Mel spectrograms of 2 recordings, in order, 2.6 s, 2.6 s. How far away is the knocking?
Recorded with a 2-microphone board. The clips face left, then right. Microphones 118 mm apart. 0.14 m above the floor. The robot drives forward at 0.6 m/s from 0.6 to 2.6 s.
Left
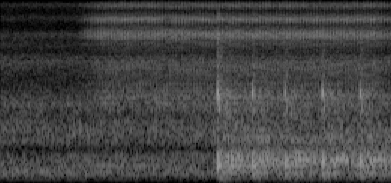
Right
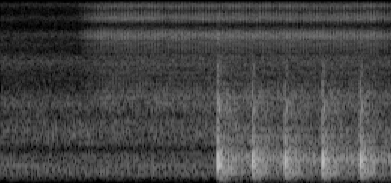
About 1.4 m.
